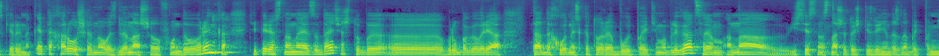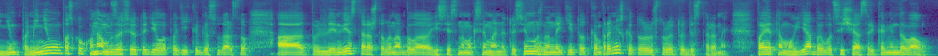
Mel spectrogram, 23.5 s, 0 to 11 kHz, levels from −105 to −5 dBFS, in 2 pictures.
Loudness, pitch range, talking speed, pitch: -17 LUFS, 100-120 Hz, 165 wpm, 110 Hz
